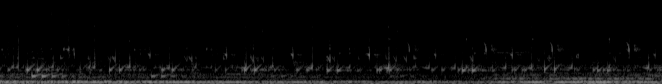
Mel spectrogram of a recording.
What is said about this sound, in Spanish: El burbujeo del agua.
